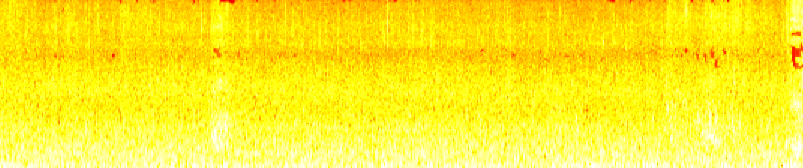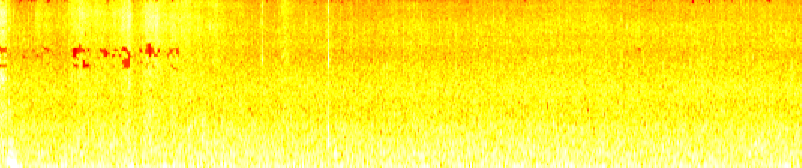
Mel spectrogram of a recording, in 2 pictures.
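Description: A river flows steadily nearby.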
